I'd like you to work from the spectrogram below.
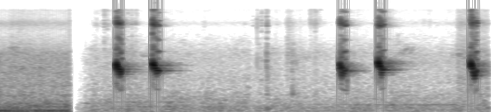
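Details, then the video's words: Yellow-vented bulbul lure aimed at provoking a rival: low rumbling noise at first, then five sharp, clipped chirps spaced irregularly, some in pairs. "Pancingan trucuk NARUNG NEMBAK Ropel panjang BUAT Mancing EMOSI LAWAN PASTI nyaut Ngropel Seketika"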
